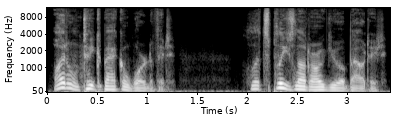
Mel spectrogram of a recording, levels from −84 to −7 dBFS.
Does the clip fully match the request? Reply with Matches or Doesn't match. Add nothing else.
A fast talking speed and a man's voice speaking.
Matches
